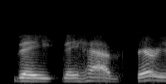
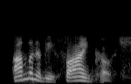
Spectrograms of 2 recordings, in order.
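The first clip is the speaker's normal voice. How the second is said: put-on dry, level, slightly offended tone; 4 semitones higher than usual. Coach retells a freshman's answer to whether he'd be all right, imitating a somewhat insulted reply. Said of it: "somewhat insulted almost".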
